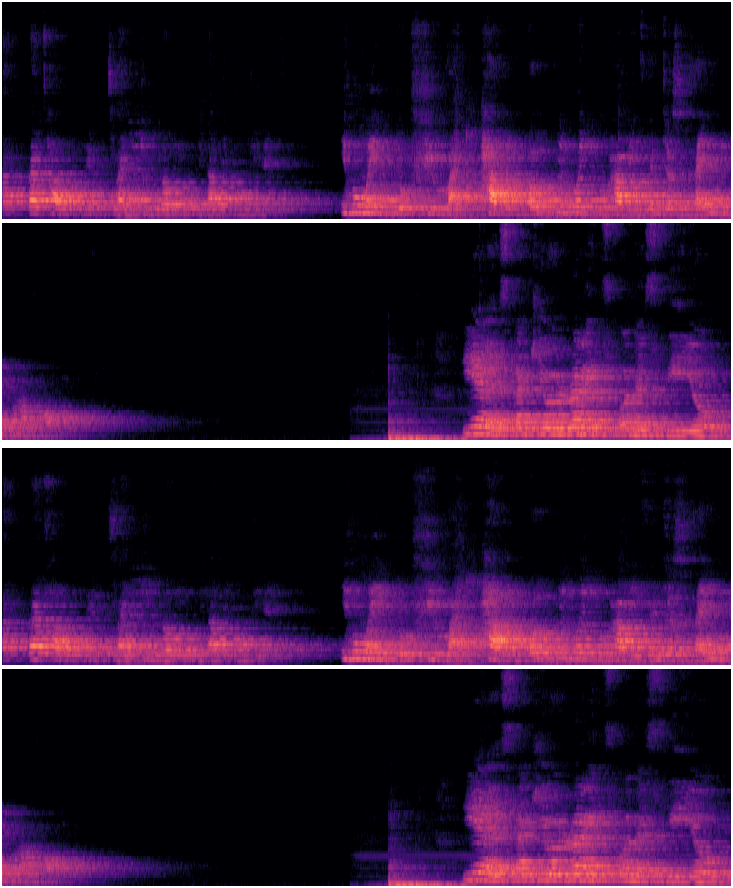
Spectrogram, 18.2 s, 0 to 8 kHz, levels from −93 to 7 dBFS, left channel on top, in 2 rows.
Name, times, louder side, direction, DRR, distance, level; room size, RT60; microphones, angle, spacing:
voice 1, 0.3-3.0 4.2-9.8, left 1 dB, 55° left, -4 dB, 1.7 m, -29 dB
voice 2, 7.2-7.7 8.2-8.7 9.1-9.6 13.9-14.0 14.9-18.0, left 1 dB, 80° left, -5 dB, 1.5 m, -29 dB
8.1 x 5.0 x 5.2 m, 2.2 s
head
